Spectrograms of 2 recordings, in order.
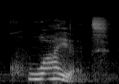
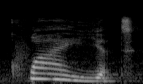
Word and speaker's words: quiet: look at another example quiet listen to that quiet two syllables quiet another one safe is one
